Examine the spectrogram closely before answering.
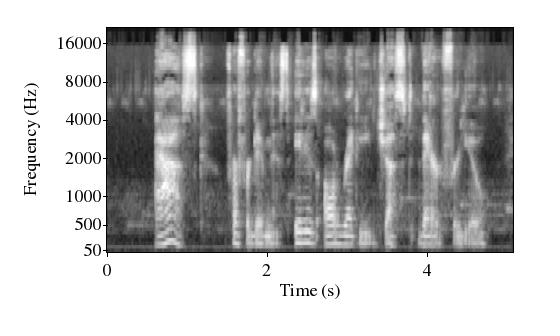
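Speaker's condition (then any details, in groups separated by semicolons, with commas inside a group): No condition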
